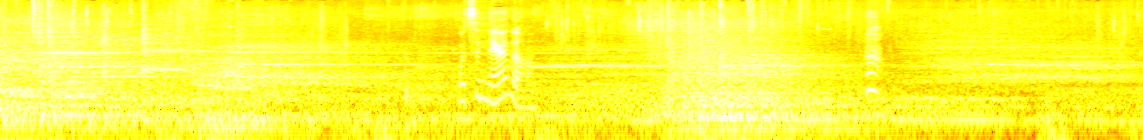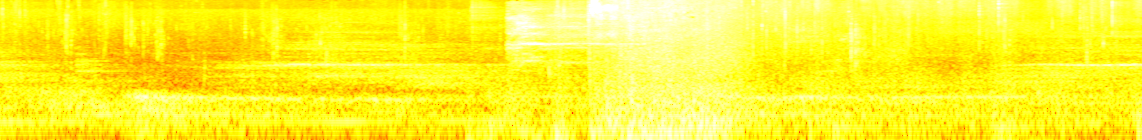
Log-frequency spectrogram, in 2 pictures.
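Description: A young woman talks calmly into a close microphone.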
